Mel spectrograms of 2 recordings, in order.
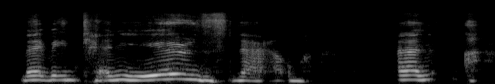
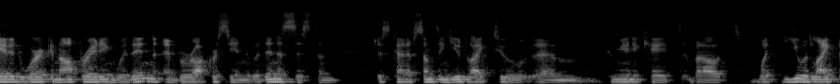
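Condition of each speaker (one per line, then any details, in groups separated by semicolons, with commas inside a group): Cerebral palsy; lifelong
No condition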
